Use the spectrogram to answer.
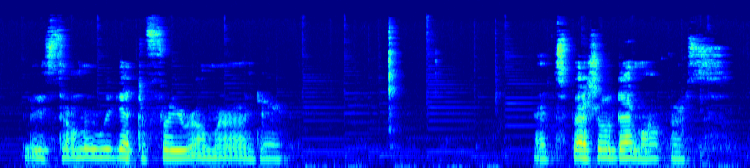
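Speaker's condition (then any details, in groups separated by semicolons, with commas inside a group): Quadriplegic cerebral palsy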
